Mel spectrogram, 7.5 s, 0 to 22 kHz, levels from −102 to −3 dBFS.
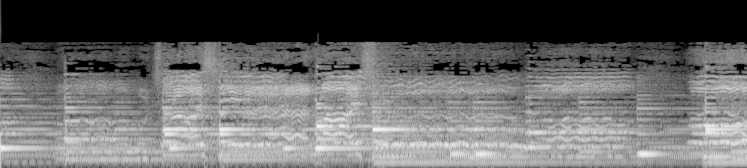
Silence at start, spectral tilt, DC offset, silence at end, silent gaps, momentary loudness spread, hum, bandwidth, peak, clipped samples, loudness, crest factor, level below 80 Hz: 0 s; -4.5 dB/octave; under 0.1%; 0 s; none; 11 LU; none; 9.2 kHz; 0 dBFS; under 0.1%; -17 LUFS; 16 dB; -54 dBFS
